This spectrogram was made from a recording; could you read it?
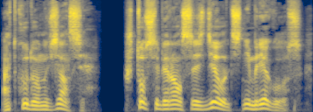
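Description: A man voicing an urgent, commanding teenage boy hero in a storybook reading, with a forceful, demanding manner. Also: medium pitch, brisk, slightly rough, no echo, studio quality, pitched above the performer's own voice, lightly acted. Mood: insistent.

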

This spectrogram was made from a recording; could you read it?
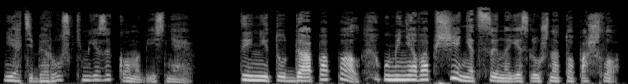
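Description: A stern adult woman in an audiobook, played by a female narrator, speaking in a lowish, controlled voice. She is cool and dismissive, and the sound is dry. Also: expressive, normal speed, dry recording. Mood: stern, detached.

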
